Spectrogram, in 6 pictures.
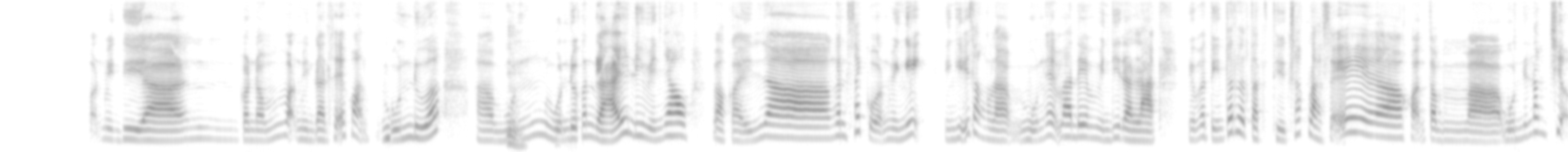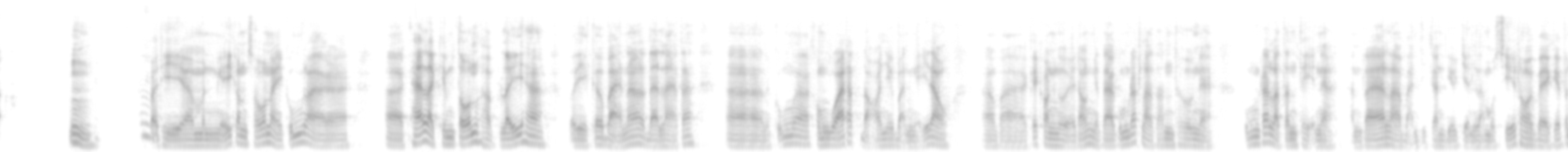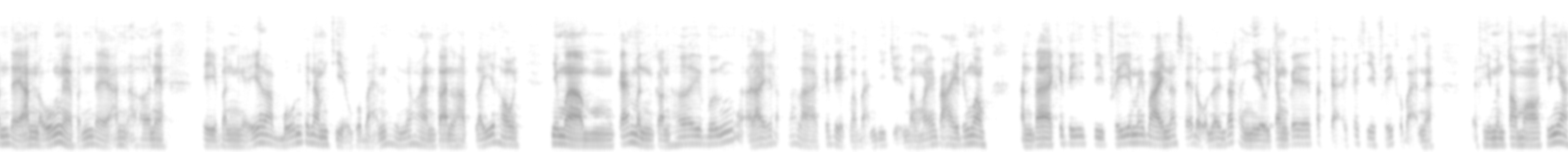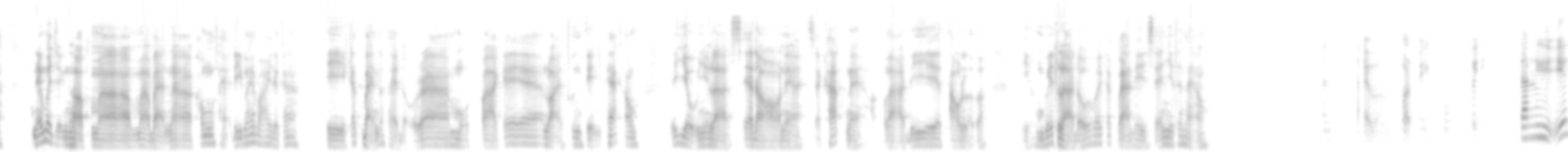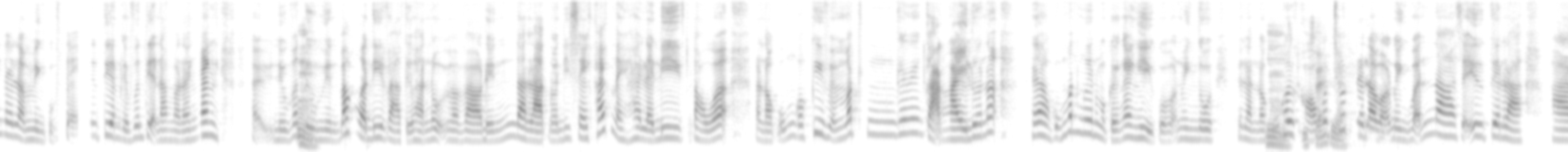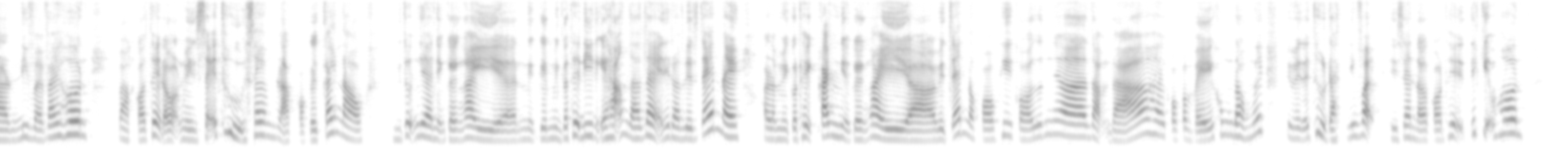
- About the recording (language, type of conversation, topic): Vietnamese, advice, Làm sao quản lý ngân sách và thời gian khi du lịch?
- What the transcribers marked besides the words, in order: other background noise; tapping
